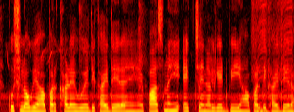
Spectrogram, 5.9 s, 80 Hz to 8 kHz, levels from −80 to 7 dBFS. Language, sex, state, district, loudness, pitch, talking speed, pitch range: Hindi, female, Maharashtra, Solapur, -26 LUFS, 220 Hz, 225 wpm, 210-225 Hz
